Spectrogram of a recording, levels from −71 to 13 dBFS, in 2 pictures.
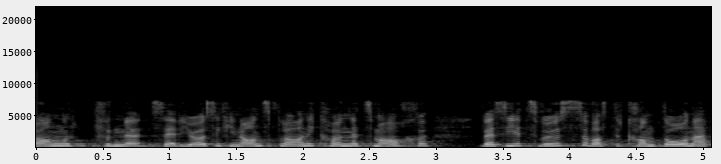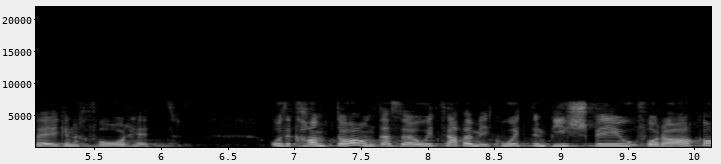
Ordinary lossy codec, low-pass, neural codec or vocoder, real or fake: none; 7.2 kHz; codec, 16 kHz, 4.8 kbps, FACodec; fake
